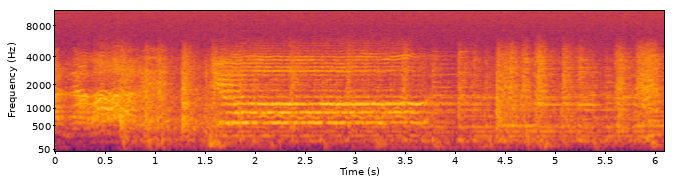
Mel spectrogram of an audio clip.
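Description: A carnival murga's male chorus singing to instrumental accompaniment. For about two seconds in the middle the group holds one long note together.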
